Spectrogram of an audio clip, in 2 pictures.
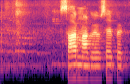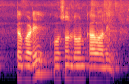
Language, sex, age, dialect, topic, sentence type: Telugu, male, 41-45, Telangana, banking, question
